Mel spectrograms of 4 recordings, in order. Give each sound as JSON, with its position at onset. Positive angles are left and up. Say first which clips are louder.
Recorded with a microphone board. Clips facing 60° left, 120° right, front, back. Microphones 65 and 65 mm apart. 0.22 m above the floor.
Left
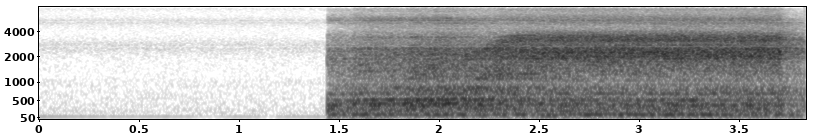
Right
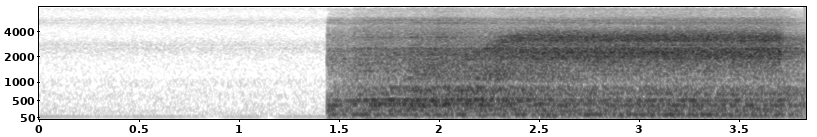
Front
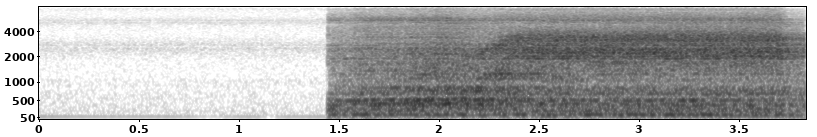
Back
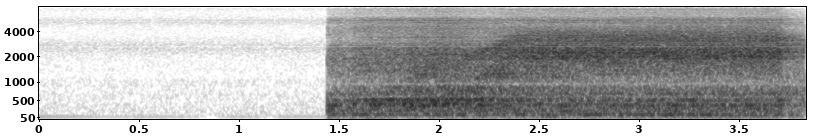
{"t": 1.4, "sound": "sawing", "louder": "left 1 dB, back 3 dB", "azimuth_deg": 140, "distance_m": 0.8}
